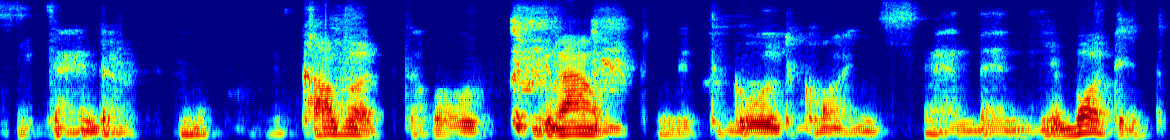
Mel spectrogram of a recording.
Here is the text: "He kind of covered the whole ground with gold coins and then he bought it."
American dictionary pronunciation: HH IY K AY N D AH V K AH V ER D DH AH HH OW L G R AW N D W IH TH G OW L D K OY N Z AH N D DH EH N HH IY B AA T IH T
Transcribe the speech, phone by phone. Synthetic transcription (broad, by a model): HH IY K AY N D AH V K AH V ER D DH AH HH OW L G R AW N D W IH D G OW L D K OY N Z AH N D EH N HH IY B AA T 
